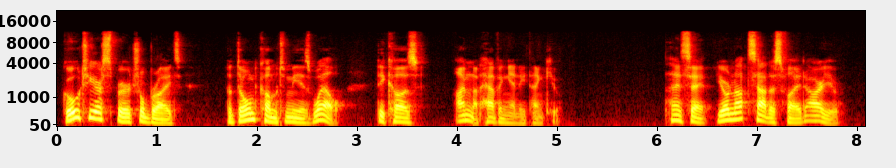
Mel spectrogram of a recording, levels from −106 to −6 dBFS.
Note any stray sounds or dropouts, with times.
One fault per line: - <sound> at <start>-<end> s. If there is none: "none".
none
